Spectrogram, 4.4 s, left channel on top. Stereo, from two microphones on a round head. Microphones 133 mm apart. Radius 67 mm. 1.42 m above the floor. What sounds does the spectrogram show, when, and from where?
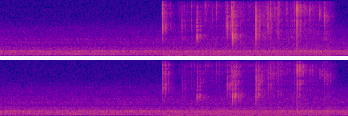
2.0 s dripping: 70° left (ahead or behind), 3.5 m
